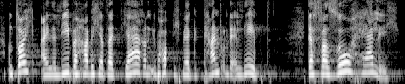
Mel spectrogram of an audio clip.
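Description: A woman giving a personal faith testimony, emotional, often slowing down and dropping to near whispers. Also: a little high, bright, forceful tone. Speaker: church member giving testimony. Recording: long hall reverb.

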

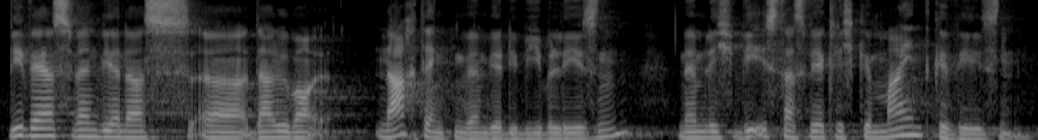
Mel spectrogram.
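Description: A man with a sharp, mid-range voice delivers a sermon in a conversational, questioning style, frequently checking in with listeners and leaving drawn-out pauses. The recording carries the long reverb of a hall.

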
